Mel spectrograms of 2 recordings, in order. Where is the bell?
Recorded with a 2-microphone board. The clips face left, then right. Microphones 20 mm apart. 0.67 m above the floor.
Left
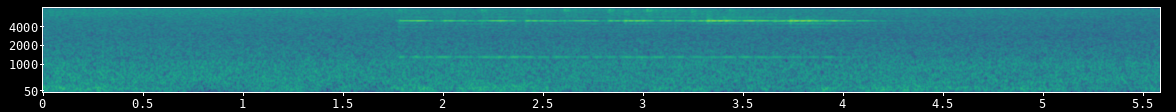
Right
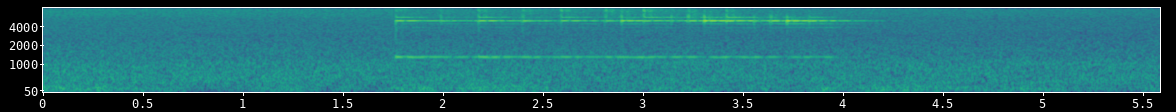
80° right, 4 m.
